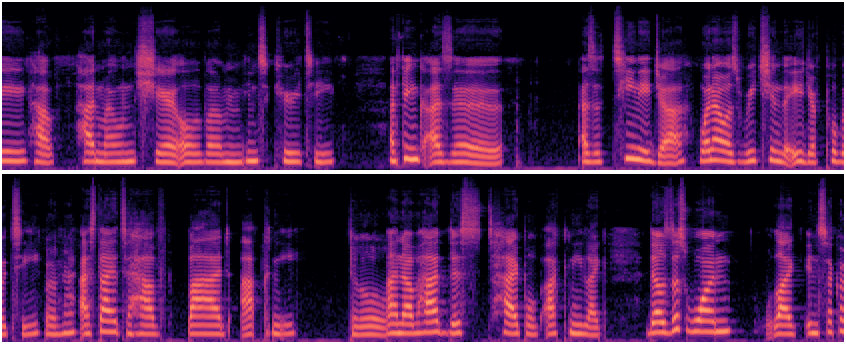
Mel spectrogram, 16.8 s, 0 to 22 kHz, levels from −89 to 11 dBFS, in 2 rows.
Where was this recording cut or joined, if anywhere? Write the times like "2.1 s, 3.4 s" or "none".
none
